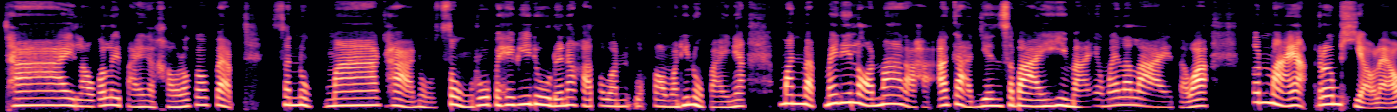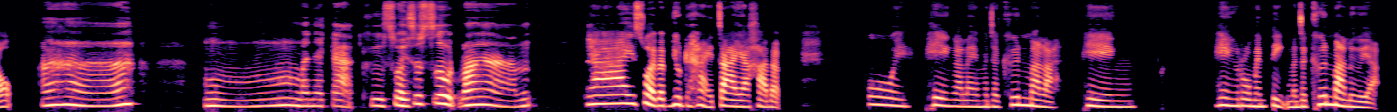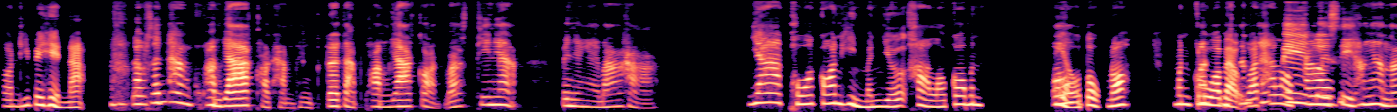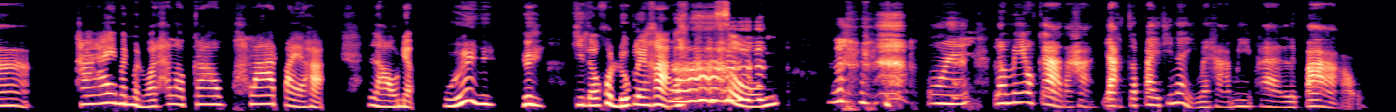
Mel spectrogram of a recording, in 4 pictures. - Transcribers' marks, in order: chuckle; chuckle; laughing while speaking: "ค่ะ"; chuckle; in English: "แพลน"
- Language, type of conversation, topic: Thai, podcast, คุณช่วยเล่าประสบการณ์การเดินป่าที่คุณชอบที่สุดให้ฟังหน่อยได้ไหม?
